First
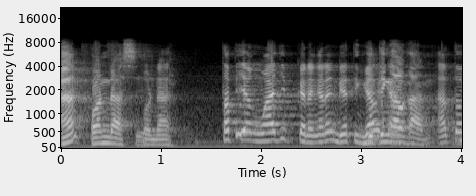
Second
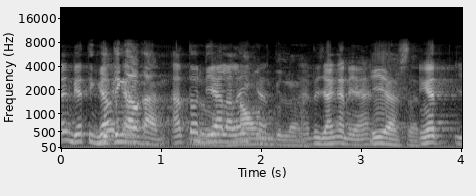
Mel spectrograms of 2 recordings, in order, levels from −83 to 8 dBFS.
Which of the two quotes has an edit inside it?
first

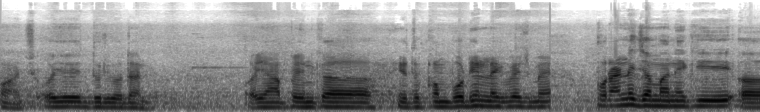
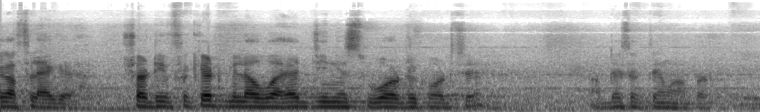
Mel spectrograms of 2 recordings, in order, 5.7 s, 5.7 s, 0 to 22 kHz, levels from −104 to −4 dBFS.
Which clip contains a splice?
first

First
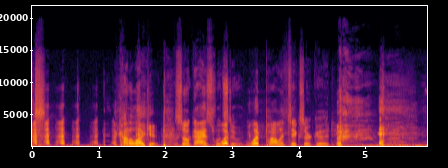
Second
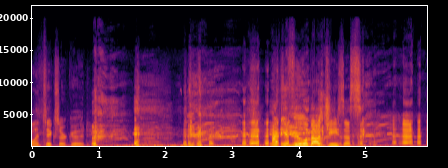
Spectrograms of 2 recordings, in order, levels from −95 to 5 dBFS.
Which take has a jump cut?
first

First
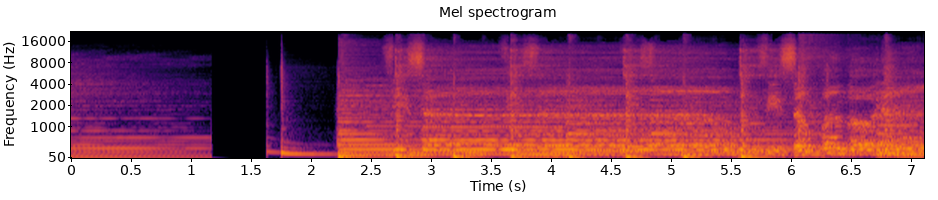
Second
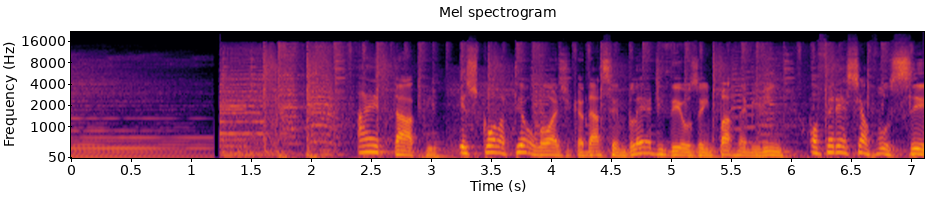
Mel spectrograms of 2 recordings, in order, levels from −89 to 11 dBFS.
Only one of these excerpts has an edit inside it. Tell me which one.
second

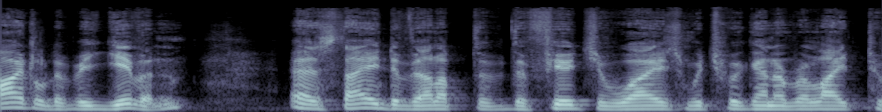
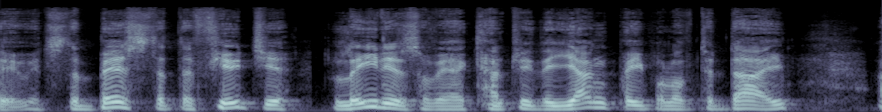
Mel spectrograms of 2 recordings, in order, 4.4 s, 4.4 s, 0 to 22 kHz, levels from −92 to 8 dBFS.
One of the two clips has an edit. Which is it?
second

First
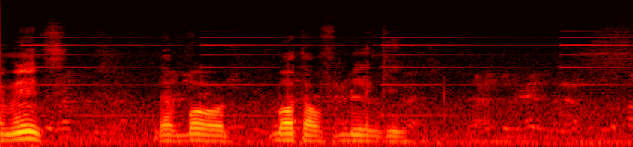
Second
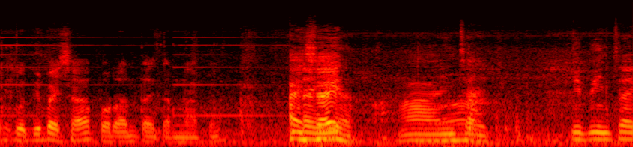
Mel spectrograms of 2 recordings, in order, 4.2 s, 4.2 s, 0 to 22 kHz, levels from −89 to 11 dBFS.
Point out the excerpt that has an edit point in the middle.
second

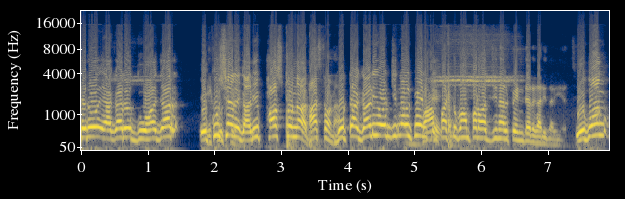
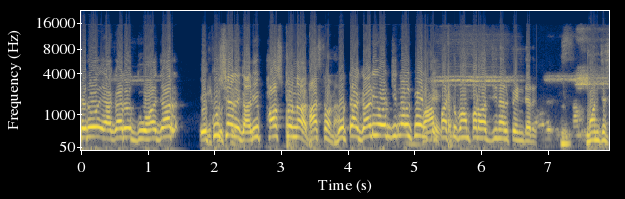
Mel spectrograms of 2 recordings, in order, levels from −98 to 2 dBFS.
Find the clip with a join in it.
second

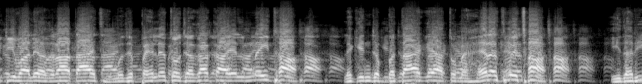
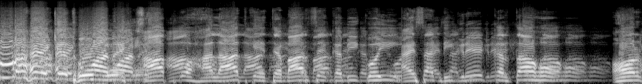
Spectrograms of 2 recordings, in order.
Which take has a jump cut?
second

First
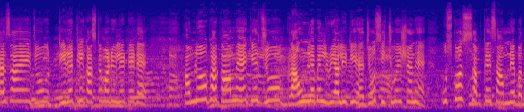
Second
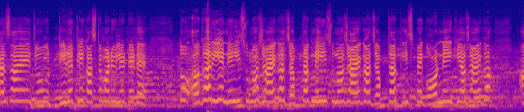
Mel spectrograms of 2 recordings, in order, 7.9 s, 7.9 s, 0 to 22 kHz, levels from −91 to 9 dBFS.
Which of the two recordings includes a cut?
first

